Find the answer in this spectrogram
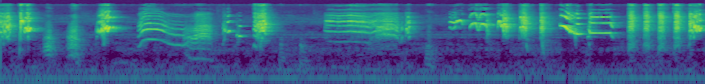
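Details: Javan myna, white-eyed form, singing very actively in a tutor recording with long, varied song: harsh squawks and buzzy bursts mixed with clear rising and falling whistled slurs, quick chattering notes near the end, and a steady low hum behind.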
